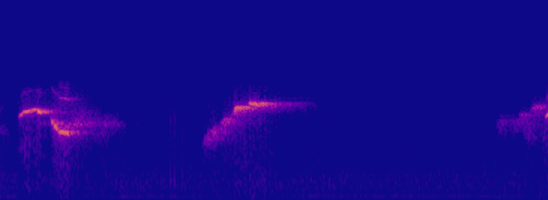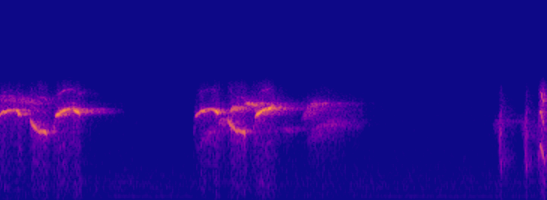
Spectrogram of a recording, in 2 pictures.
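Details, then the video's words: Seven-year-old White-eared bulbul, said to be rarely found, giving clear whistled phrases of two to four quick up-and-down slurred notes, each phrase about a second long, separated by short pauses, with faint clicks near the end. "White ear bulbul"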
